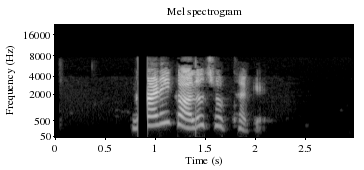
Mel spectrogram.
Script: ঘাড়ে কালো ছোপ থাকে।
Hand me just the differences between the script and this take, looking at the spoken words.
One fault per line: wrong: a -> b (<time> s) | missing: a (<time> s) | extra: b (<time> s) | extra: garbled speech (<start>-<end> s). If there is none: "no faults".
no faults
